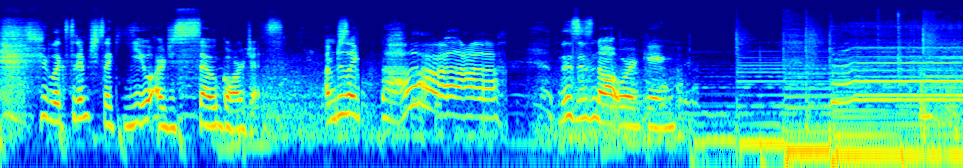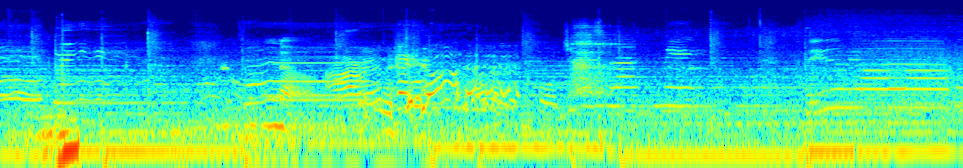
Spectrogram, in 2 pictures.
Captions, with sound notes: She looks at him and she's like you are just so gorgeous. I'm just like, ah, this is not working. (mellow music) (car engine revving) (girls laughing)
